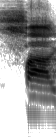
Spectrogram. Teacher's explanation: ada di antara gigi atas dan bibir bawah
